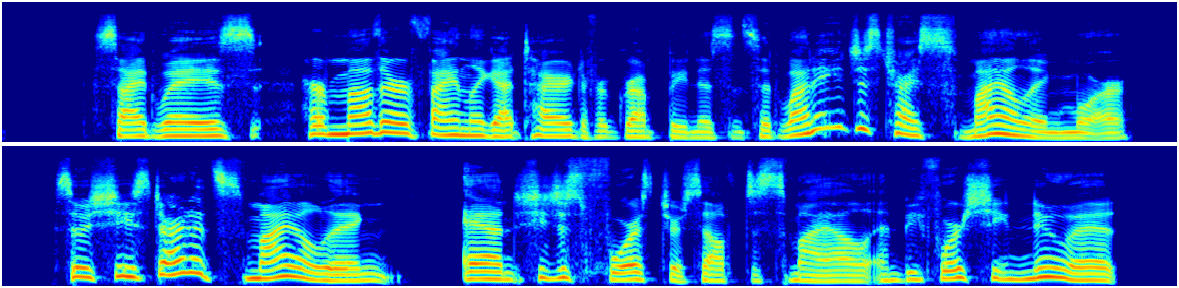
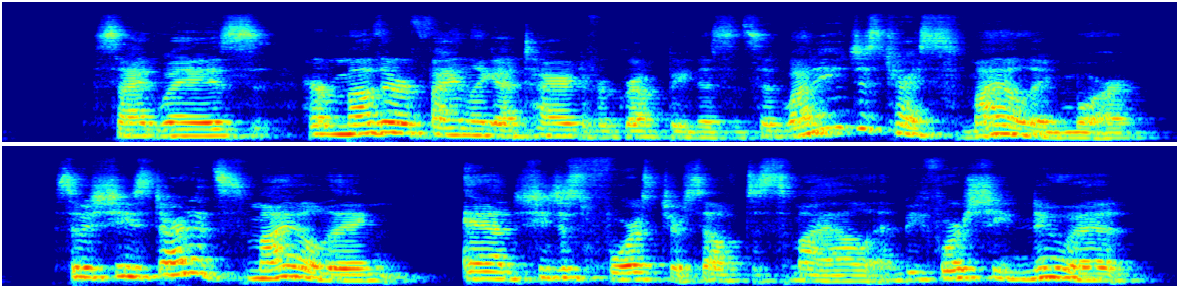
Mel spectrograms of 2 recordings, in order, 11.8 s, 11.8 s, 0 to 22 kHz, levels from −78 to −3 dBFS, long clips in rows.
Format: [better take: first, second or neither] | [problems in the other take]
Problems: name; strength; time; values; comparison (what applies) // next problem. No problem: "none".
first | off-mic speech; far // room echo; very slight; dies away in 0.2 s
